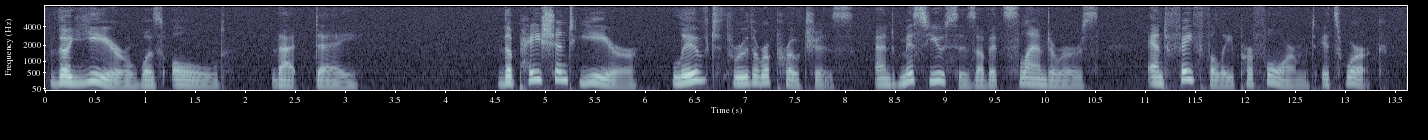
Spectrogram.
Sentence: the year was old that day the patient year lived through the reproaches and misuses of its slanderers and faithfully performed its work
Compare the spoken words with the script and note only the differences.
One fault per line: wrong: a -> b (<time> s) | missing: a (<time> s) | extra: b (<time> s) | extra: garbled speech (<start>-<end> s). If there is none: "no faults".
no faults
